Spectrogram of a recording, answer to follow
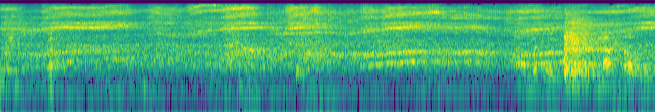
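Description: High-pitched whine of electric RC cars racing on an indoor carpet track, the pitch gliding up and down as they accelerate and brake. A louder burst comes near the end.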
